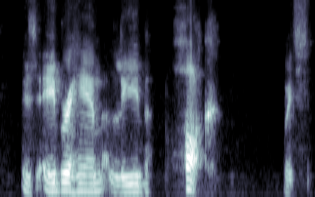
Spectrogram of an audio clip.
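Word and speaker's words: Hoch: So his birth name is Abraham Lee Hawk which I'm trying to do the German pronunciation spelled H Oc.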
